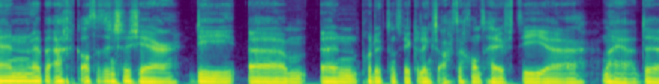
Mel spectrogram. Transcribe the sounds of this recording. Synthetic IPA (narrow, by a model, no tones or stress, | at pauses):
ɛnʋəɦɛbənʔɛjχənləkɑlˠtɛjtənsəzɛɹdiəmənprodɵktɔntʋɪkəlɪŋsɑχtəɹχrɔntɦejft̚diənajaːdə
